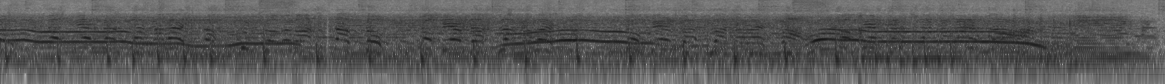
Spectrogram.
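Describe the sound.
A dense crowd shouts and cheers continuously at the end of a concert during the San Isidro festivities, as people climb onto the stage to sing; many voices overlap into a loud roar with drawn-out yells rising above it, sustained for several seconds before easing off at the very end.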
